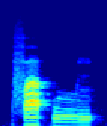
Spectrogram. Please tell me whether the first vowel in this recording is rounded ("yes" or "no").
no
